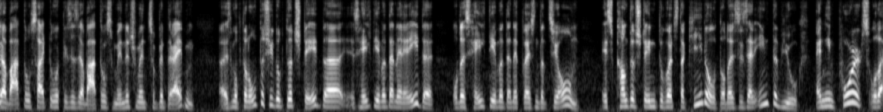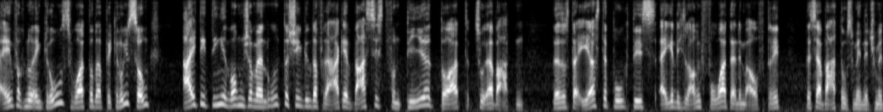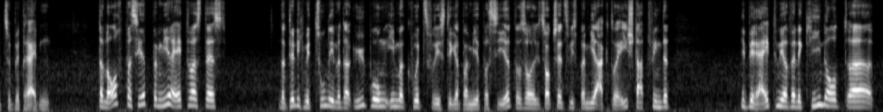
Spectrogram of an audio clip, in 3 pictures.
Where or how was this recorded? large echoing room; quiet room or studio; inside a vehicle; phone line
inside a vehicle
